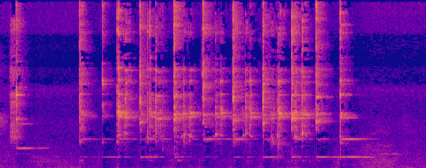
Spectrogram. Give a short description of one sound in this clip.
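A metal spoon stirs and clinks against a glass of water.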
